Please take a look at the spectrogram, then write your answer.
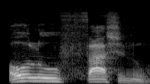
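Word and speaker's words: Olu Fashanu: went the Chicago Bears I went them drafting Olu Fashion right that's the proper way to say I want to say DPI.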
